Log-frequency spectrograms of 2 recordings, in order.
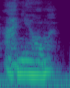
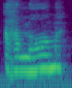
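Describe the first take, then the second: First: The name is said with an 'n' sound. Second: The name is said with an 'l' sound. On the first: This is how most people say the name. "I know you all pronounce it Anioma" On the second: This is the speaker's own way of saying the name. "I call it Aloma"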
